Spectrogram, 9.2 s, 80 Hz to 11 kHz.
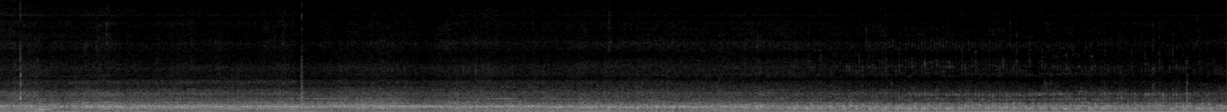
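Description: Off-road 4x4's engine running steadily close by, its note shifting lower about halfway through.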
